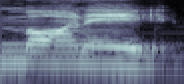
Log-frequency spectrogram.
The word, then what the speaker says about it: Monat: That's what it's supposed to stand for. So then Monate.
